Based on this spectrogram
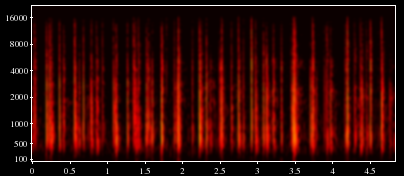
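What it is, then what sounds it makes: Plastic cosmetic compact. A small, closed, hollow pink plastic cushion foundation compact is tapped with long nails on its glossy shell. About thirty quick, dry, clicky taps come in an irregular rapid patter, focused in the midrange with bright tops and no low end. Each tap stops almost instantly with no ring.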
